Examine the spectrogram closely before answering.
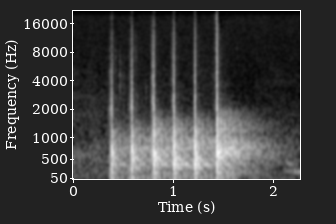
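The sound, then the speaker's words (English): Six sharp, evenly spaced knocks on a hard surface, imitating a chimpanzee knocking on a tree trunk, each with a short ringing decay and no talk. “He starts knocking on the tree trunk.”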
